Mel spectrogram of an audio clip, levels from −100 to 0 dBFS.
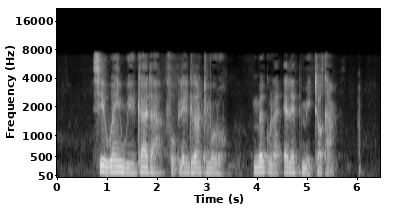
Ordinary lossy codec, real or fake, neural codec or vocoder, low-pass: MP3, 64 kbps; fake; codec, 16 kHz, 2 kbps, X-Codec, WavLM features, trained on Multilingual LibriSpeech; 7.2 kHz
